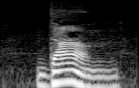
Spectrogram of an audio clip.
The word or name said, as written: Daan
